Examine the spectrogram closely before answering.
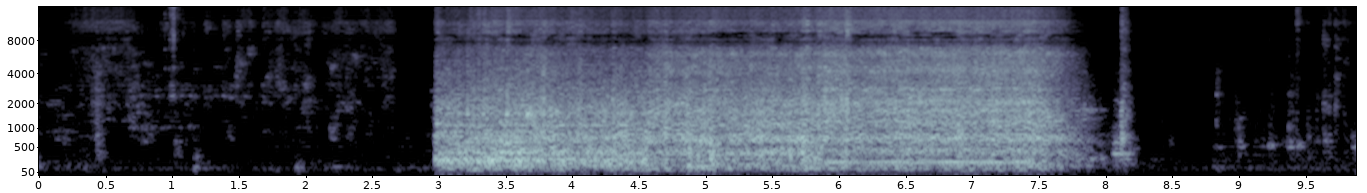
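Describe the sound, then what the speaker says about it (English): A blender roars loudly for about five seconds, a dense whirring burst that starts abruptly and cuts off, with quieter background noise before and after. "Is he putting all this shit in the blender?"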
